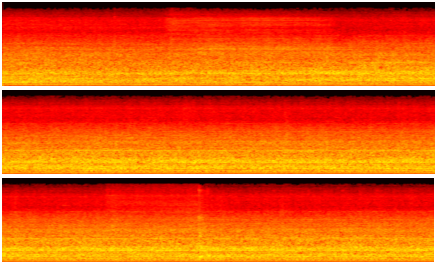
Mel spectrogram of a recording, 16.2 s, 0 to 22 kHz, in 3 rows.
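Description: KTR 800 series diesel railcar standing at the platform with its engine idling, a steady hum. A brief hiss comes about two seconds in.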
